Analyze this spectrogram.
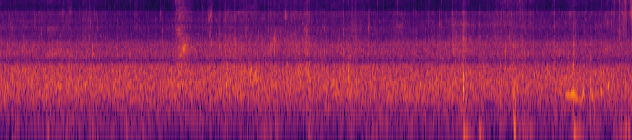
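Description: A shallow, fast river rushing steadily over rapids, with occasional splashing as someone bathes in it and a few dull thumps in the second half.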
